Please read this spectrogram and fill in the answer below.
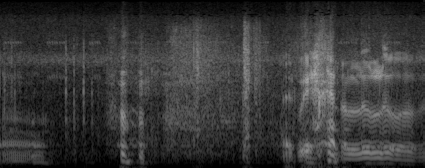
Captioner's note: chuckles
